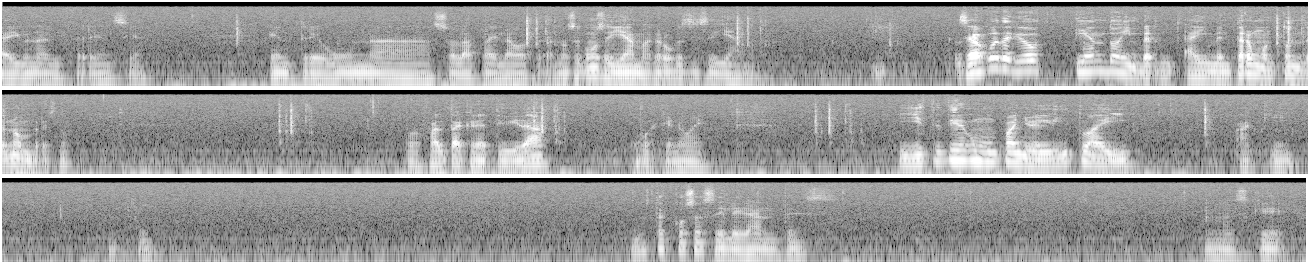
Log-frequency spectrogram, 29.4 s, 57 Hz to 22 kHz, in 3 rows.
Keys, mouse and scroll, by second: 2.4 ctrl+scroll up 2, 2.8-3.5 ctrl+scroll down 4, 4.2 alt+Tab, 5.8 alt+Tab, 6.3 click, 9.8 alt+Tab, 12.2 alt+Tab, 14.0 alt+Tab, 16.2 alt+Tab, 18.4 click, 19.1-19.7 ctrl+scroll up 2, 20.2 ctrl+scroll down 2, 24.3 click, 25.3 click, 26.7 click, 27.7 click.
